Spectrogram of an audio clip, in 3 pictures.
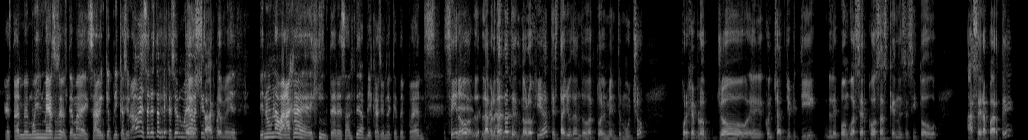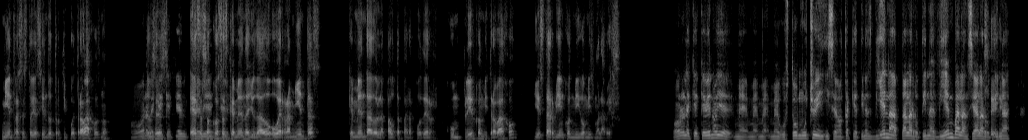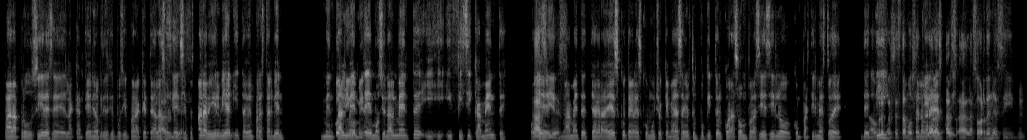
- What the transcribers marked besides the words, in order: laughing while speaking: "interesante"; laughing while speaking: "Sí"
- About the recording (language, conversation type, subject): Spanish, podcast, ¿Cómo adaptas tu rutina cuando trabajas desde casa?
